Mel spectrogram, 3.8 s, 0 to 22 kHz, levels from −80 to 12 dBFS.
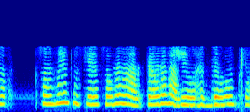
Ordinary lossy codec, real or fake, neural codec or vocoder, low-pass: AAC, 16 kbps; fake; codec, 16 kHz, 0.5 kbps, FreqCodec, smaller model; 7.2 kHz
